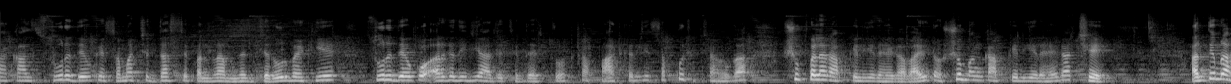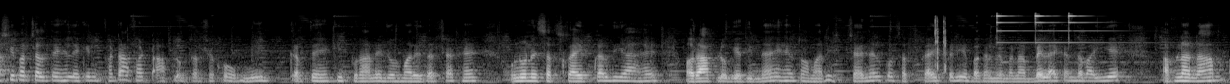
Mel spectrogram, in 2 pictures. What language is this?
Hindi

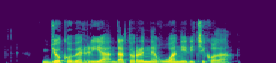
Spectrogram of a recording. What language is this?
Basque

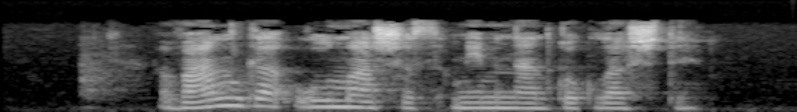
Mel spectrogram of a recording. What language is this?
Mari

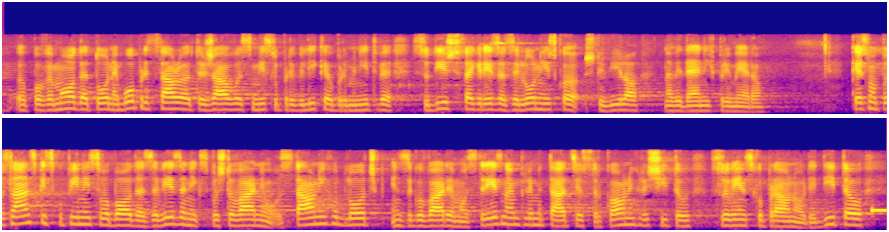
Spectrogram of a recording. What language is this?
Slovenian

